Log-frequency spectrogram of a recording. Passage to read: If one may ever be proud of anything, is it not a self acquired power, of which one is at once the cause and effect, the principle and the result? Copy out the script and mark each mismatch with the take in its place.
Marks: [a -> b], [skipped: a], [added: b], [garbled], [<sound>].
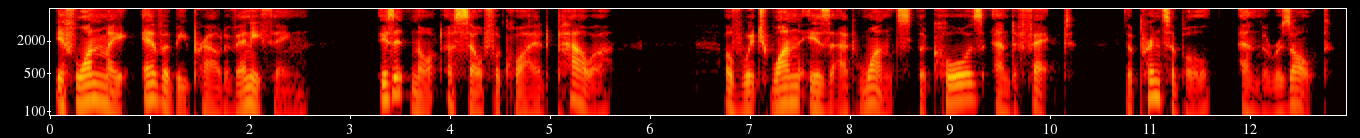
If one may ever be proud of anything, is it not a self acquired power, of which one is at once the cause and effect, the principle and the result?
